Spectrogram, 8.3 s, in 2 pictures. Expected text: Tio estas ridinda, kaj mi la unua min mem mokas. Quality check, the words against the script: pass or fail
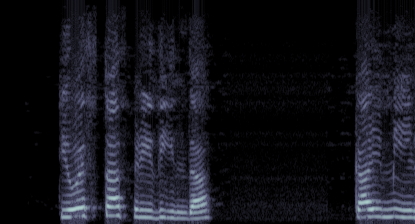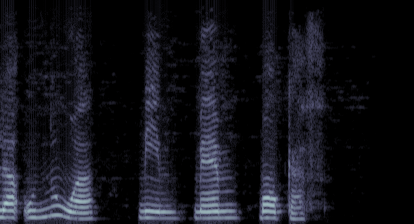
pass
